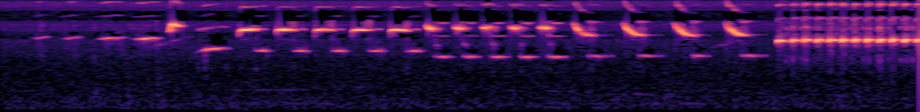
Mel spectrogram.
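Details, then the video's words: Canary singing a rapid run of high twittering chirps at shifting pitches, then several falling sweeps and a fast, buzzy trill to finish. "Canary singing"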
